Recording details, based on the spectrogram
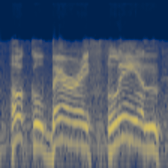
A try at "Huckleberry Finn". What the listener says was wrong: Finn! He was Huckleberry Finn, not Flynn. Ain't it the decent thing to pronounce the poor dead loafer's name right?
